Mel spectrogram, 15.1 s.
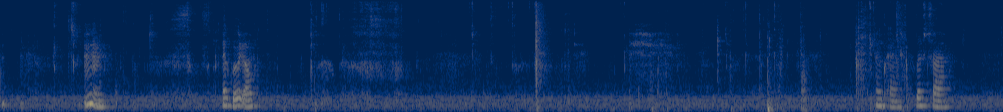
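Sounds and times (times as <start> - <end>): soft wet chewing: 0.0 - 13.7
faint steady hum: 0.0 - 15.0.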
